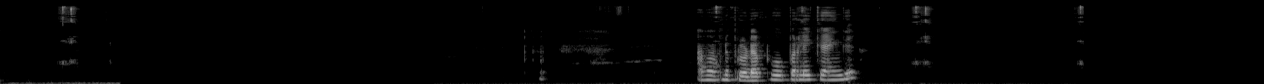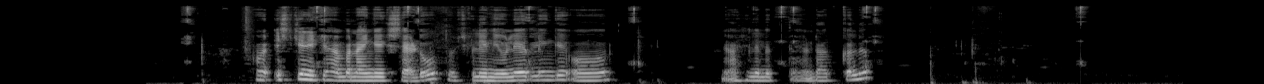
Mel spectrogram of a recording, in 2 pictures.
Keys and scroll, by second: 13.9 space, 17.4 b, 22.2 v.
